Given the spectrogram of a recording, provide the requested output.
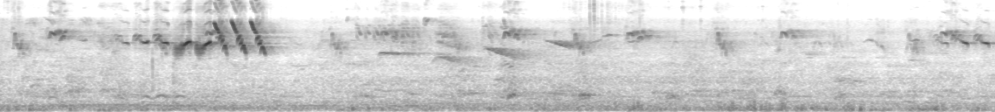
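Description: Double-collared Seedeater giving short high whistled and buzzy phrases, a brief burst of sharp trills, then scattered sweet notes with pauses; a faint low hum underneath.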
